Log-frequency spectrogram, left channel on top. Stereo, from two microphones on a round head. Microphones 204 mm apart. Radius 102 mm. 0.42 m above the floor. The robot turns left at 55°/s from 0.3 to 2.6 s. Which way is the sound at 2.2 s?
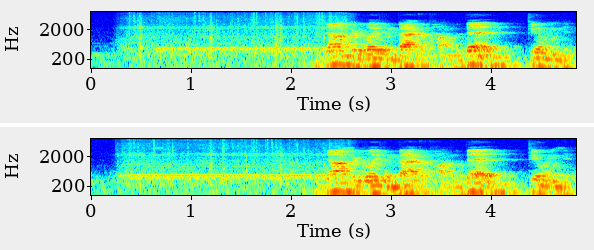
40° left (ahead or behind).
